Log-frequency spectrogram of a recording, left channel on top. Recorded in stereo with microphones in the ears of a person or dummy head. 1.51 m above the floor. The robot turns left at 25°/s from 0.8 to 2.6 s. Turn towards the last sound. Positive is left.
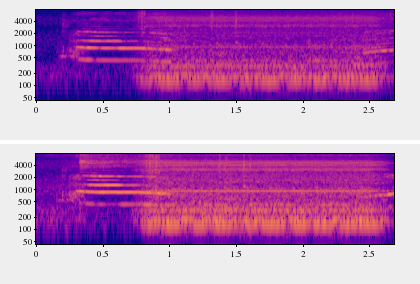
turn(degrees=170)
